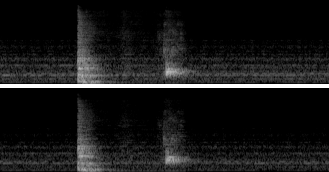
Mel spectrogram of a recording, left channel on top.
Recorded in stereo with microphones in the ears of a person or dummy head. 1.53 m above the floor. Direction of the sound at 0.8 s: Centre (ahead or behind).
